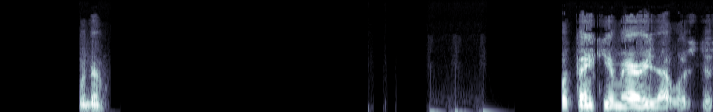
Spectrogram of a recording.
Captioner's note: speaking in foreign language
